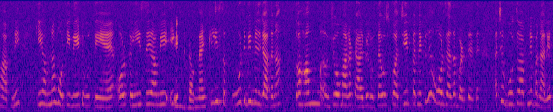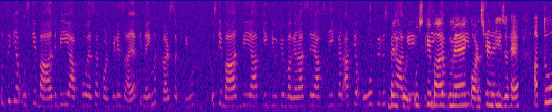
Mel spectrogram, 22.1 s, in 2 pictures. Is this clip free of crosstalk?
No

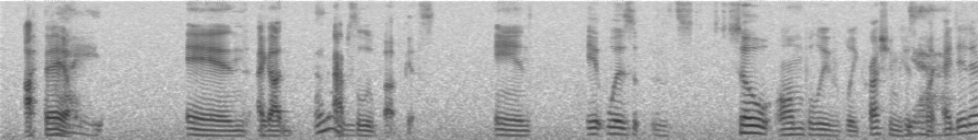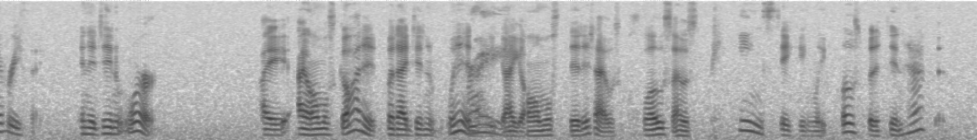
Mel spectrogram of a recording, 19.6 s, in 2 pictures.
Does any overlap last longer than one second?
No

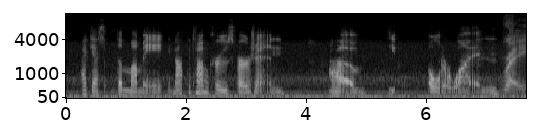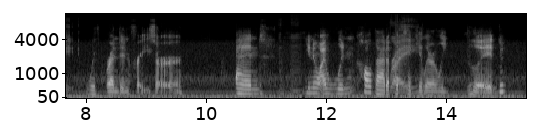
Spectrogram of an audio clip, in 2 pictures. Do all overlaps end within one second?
Yes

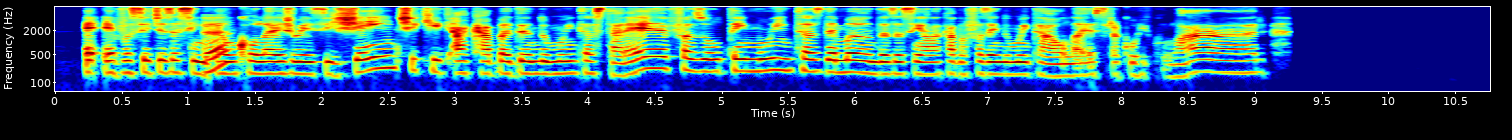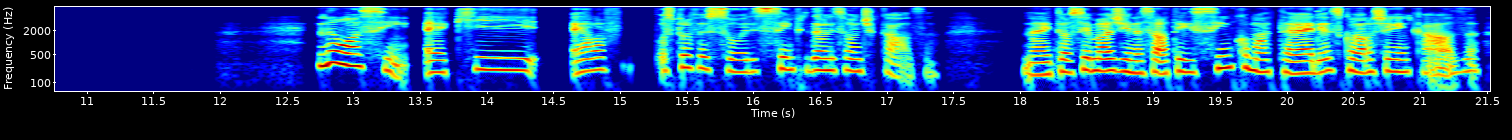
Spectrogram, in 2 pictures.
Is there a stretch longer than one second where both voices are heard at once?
No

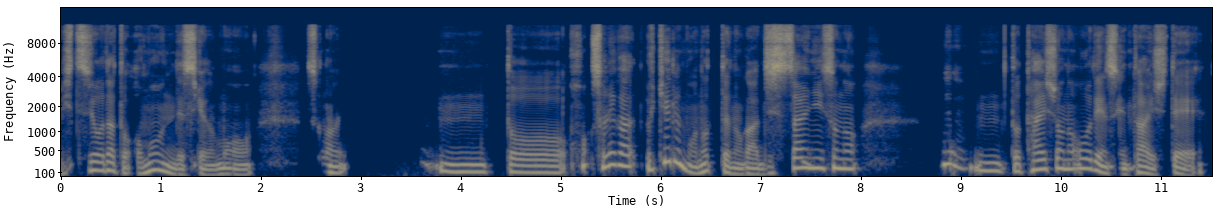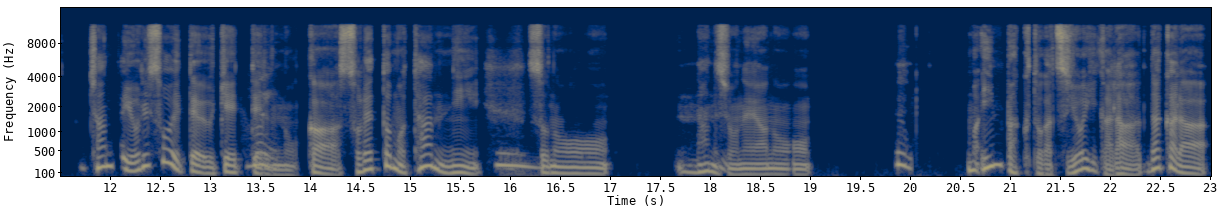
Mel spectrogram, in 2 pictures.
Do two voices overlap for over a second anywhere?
No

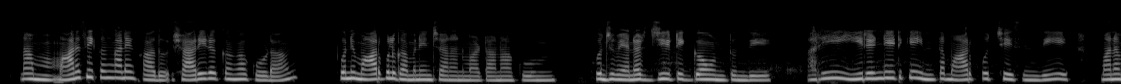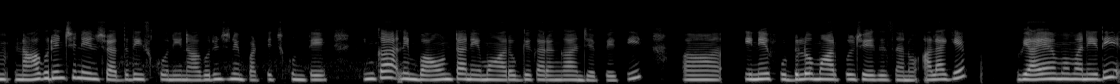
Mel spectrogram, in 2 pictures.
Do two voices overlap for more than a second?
No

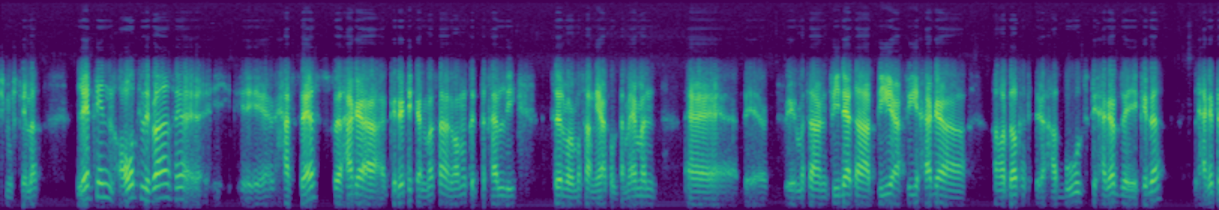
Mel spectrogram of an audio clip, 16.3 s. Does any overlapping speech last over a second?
No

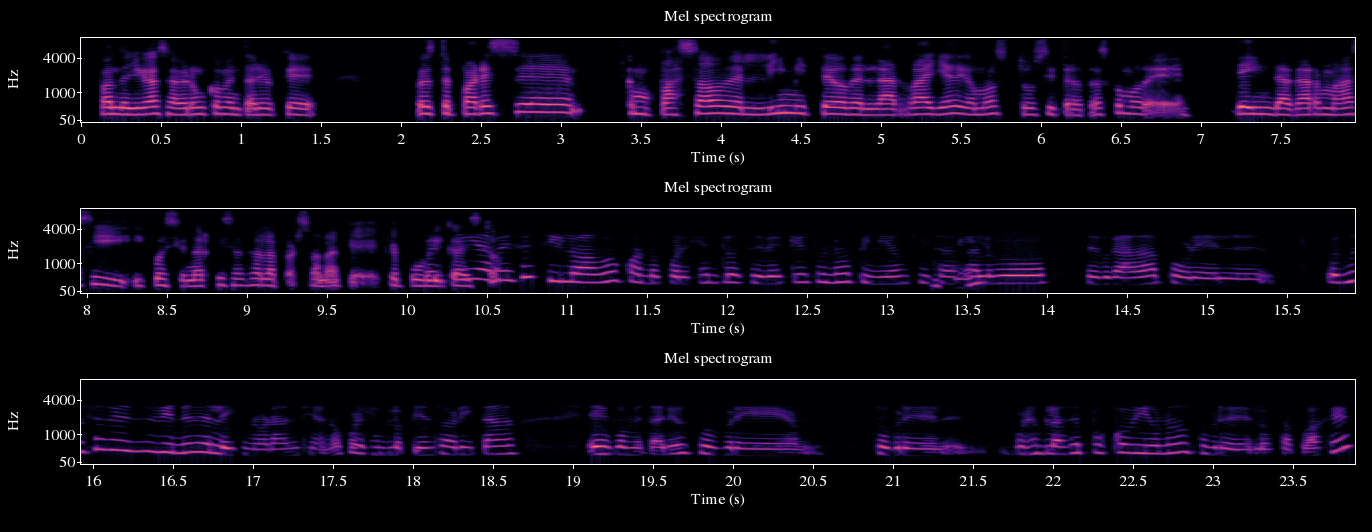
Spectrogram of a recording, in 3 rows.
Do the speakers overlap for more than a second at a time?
No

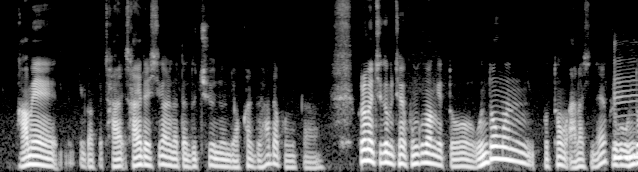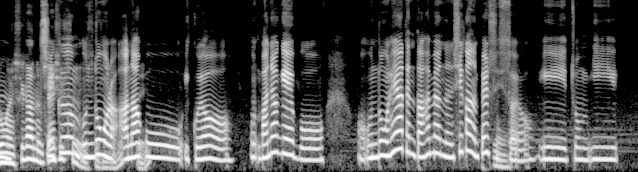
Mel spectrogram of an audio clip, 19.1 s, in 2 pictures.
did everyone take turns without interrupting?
No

